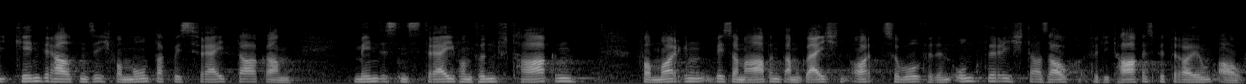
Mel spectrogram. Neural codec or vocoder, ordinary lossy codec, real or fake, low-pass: none; AAC, 96 kbps; real; 7.2 kHz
